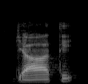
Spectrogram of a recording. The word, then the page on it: jati: Pali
